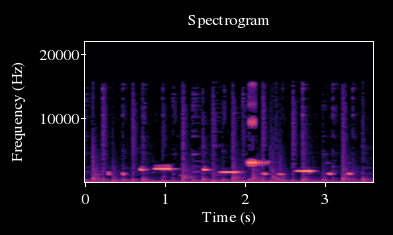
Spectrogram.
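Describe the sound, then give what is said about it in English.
Someone whistles a wren-like birdsong for a wren in a told story singing goodnight to her friends at sunset: a quick run of about a dozen short, bright chirps and slides at varying high pitches, over a soft, steady low musical backing. “That night, as the sun set high above Winnie's nest, she yawned and was thankful and sang a song goodnight to all of her friends.”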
